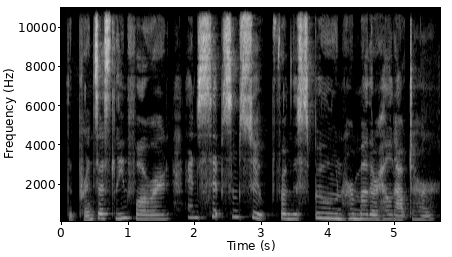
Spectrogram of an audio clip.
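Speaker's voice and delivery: ordinary delivery, nothing marked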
